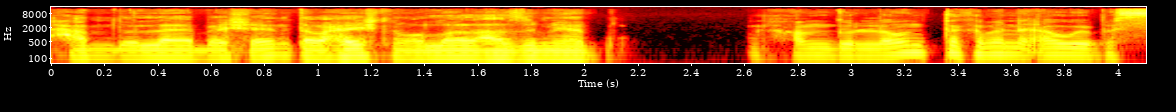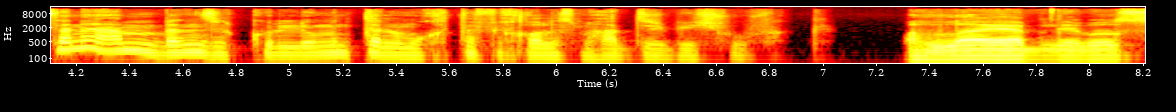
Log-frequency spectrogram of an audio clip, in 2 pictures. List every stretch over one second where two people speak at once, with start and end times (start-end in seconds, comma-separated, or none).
none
